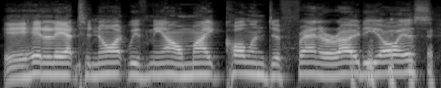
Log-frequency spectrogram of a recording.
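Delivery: broad Australian accent with "tonight" said as "tonoit"; broad bogan Australian accent. Shown as a demonstration. Told to read the caption like a bogan, broad Australian accent. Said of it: "You gotta talk like a bogan".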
